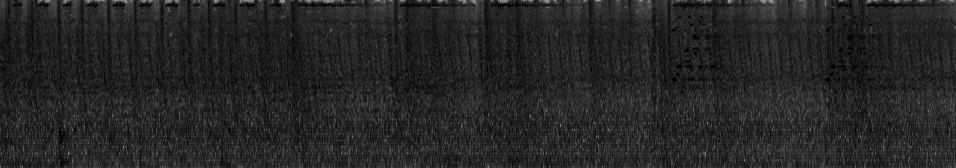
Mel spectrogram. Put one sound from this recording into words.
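Explosions burst in a video game.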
